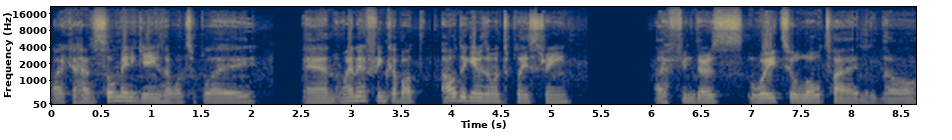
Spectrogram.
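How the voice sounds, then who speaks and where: With a Portuguese accent, a man speaks at a moderate pace with fairly even intonation. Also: medium pitch for a man. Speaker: vtuber streamer. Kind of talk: interview. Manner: halting.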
